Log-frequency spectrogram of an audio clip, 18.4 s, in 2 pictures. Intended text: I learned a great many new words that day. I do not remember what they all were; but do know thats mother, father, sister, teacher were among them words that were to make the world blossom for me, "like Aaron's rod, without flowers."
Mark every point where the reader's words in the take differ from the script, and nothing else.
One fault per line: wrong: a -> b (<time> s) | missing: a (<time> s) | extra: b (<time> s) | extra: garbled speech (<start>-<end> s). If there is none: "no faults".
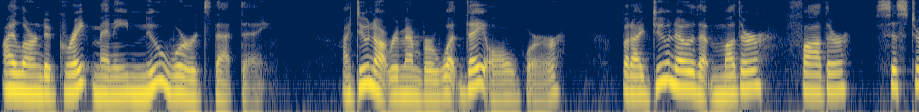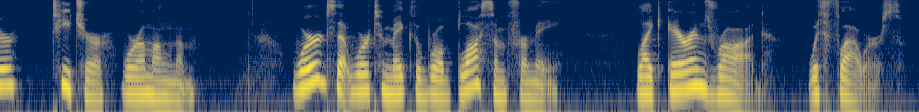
extra: I (6.3 s)
wrong: thats -> that (7.0 s)
wrong: without -> with (17.3 s)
